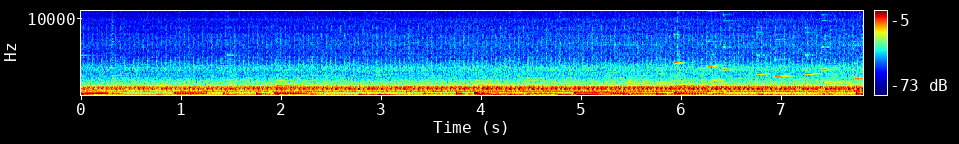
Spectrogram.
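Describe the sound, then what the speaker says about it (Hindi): A motorcycle engine on a slippery snow-covered road idles and revs with a steady, throbbing hum, its tone rising and falling slightly, heard alone at moderate loudness. "अब दूसरे मोटरसाइकिल की बारी है जी, शेख साहब की मोटरसाइकिल की।"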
